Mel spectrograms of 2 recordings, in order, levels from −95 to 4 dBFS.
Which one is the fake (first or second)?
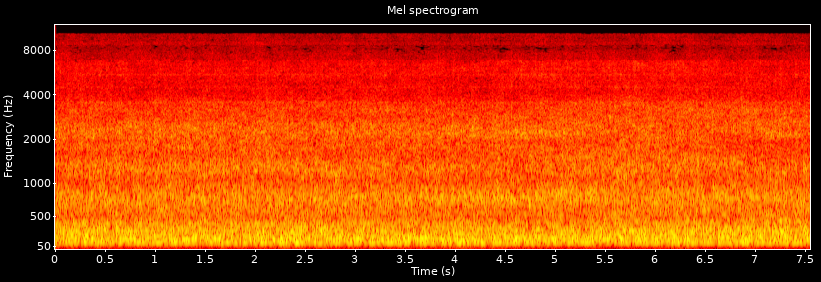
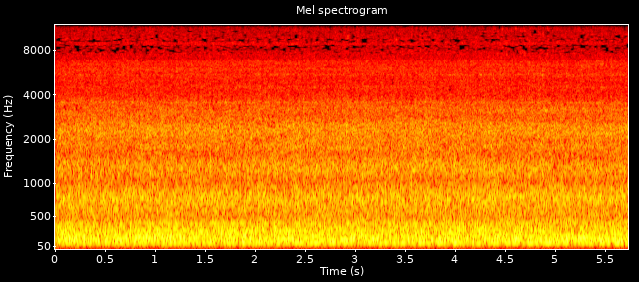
first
